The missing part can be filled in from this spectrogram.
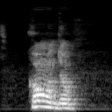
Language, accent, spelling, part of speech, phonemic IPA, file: French, Canada, condos, noun, /kɔ̃.do/, LL-Q150 (fra)-condos.wav
- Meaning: plural of condo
